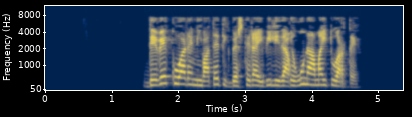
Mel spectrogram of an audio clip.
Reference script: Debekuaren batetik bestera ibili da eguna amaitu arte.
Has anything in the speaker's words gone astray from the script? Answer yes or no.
no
